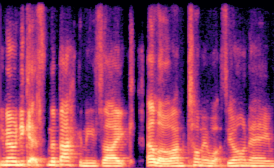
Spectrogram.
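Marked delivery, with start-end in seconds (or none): 1.8-3.4 put-on charming, calm voice. Imitating Tommy Lee Royce greeting someone from the back seat: calm charming Tommy Lee Royce voice. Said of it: "calm, almost charm offensive".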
